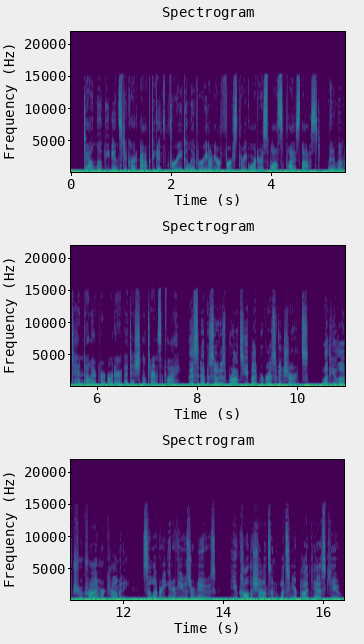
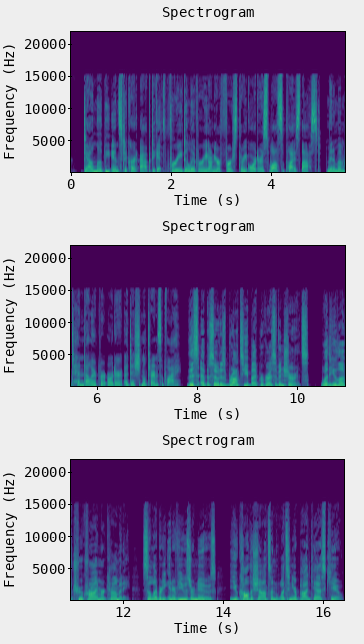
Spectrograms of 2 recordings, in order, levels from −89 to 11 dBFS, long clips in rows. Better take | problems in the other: second | low rumble; loud; throughout; 9 dB below the speech

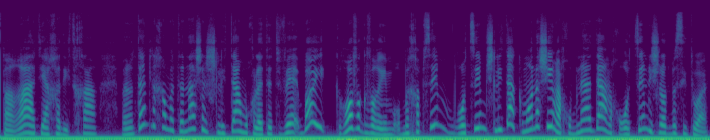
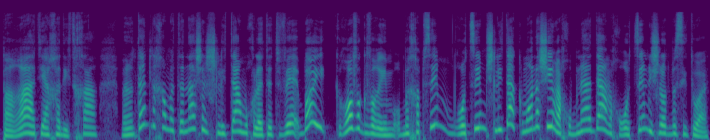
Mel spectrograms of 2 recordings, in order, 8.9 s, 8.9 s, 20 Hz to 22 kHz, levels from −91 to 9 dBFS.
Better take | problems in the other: second | low rumble; loud; throughout; 10 dB below the speech

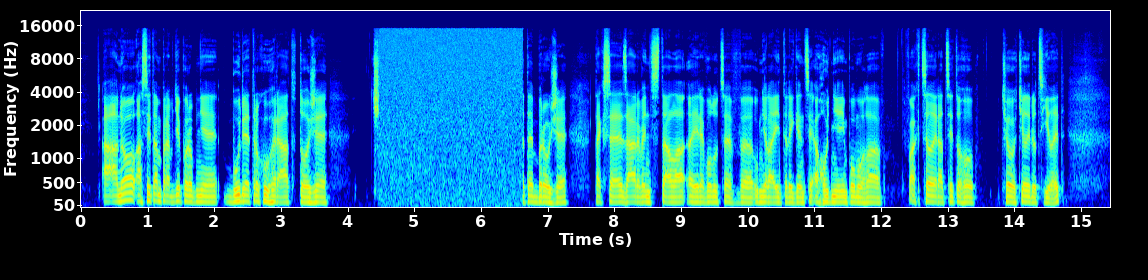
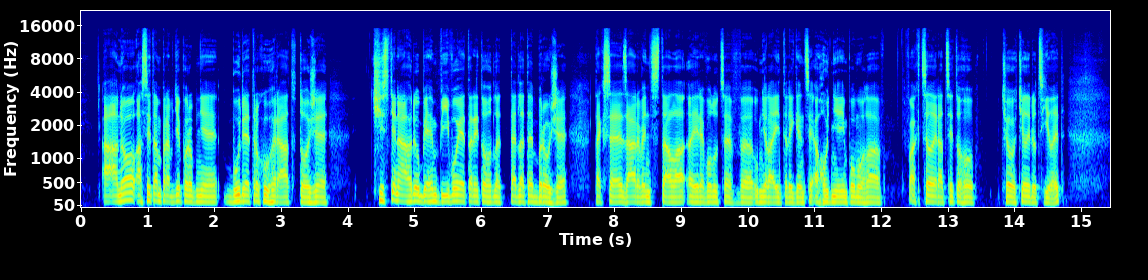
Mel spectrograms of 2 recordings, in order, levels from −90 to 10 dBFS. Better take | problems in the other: second | audio cutting out; filled with static; at 4.5 s for 2 s

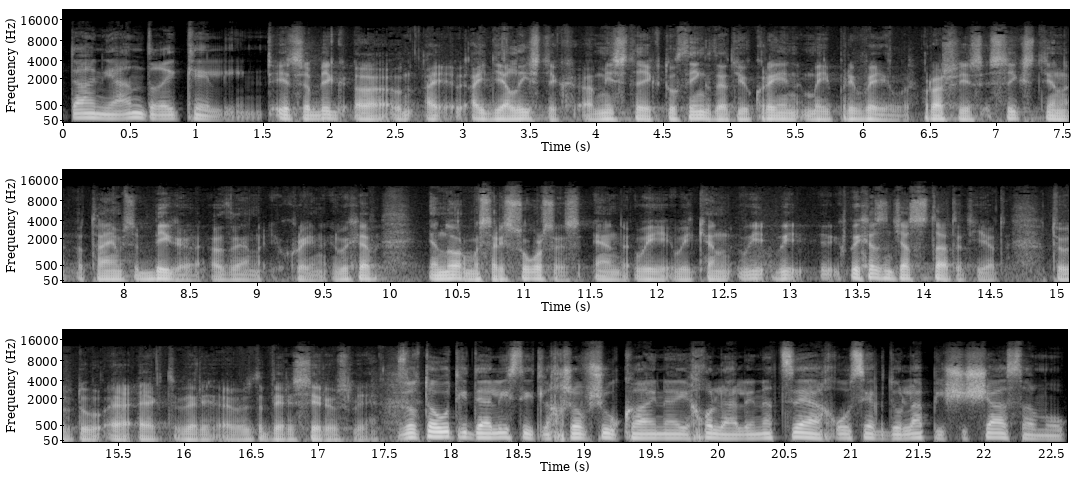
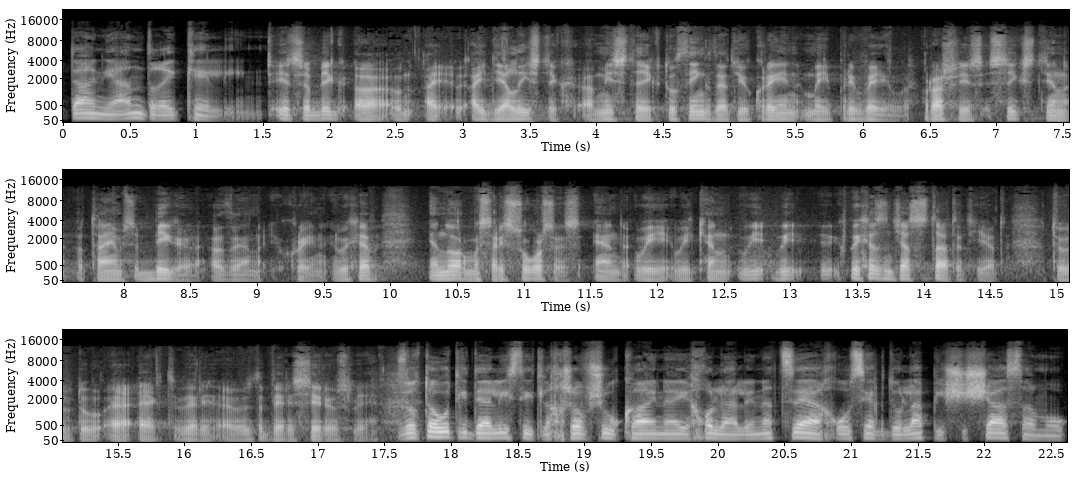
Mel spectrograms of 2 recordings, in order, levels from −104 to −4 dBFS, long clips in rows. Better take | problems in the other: first | thin; somewhat; fading below 450 Hz

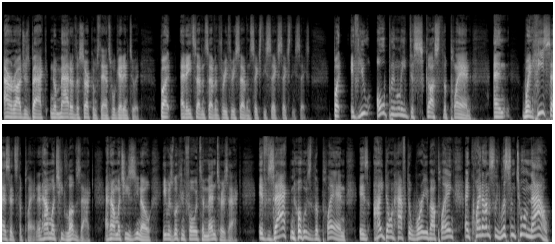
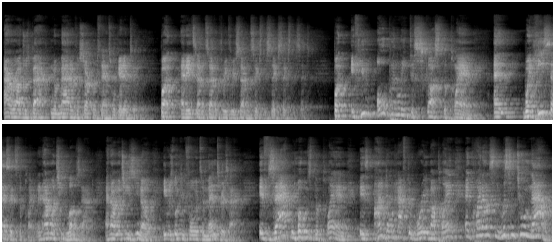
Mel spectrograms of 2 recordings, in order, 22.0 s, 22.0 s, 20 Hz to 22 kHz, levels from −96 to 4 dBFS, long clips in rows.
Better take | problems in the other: first | room echo; noticeable; dies away in 0.9 s // off-mic speech; far

